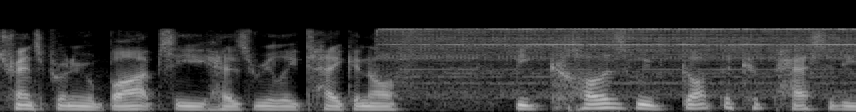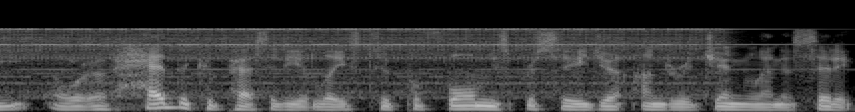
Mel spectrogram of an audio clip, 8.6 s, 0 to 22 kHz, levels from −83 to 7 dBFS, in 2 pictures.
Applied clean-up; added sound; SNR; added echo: none; Alarm / Clock; 7 dB; none.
